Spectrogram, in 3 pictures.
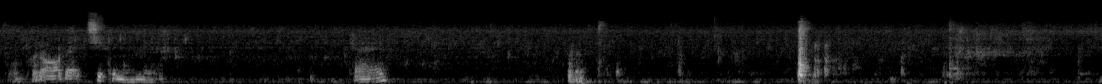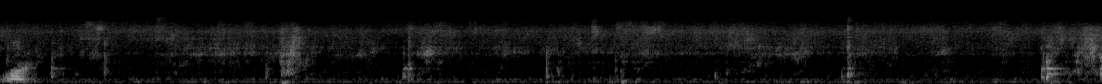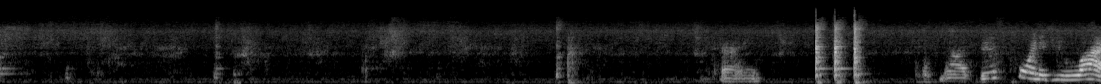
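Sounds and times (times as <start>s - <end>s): chicken sizzling in a pan: 0.0s - 33.0s
spatula scraping and tapping pan: 8.0s - 31.5s.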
